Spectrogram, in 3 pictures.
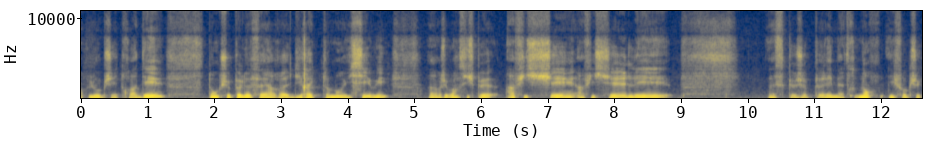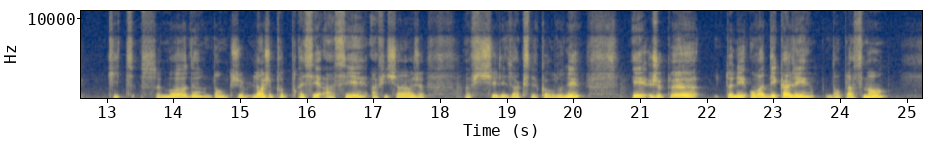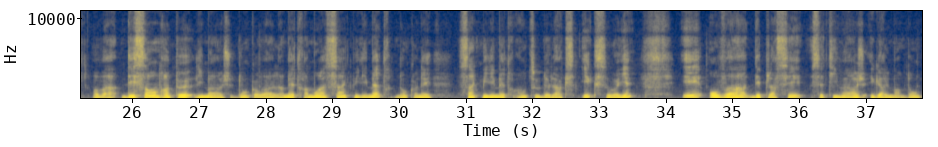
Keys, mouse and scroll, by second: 6.8 click, 12.0 click, 13.6 click, 16.9 click, 18.7 click, 21.6 click, 24.6 click, 25.1 click, 27.2-27.8 scroll down 1, 28.6-29.0 scroll down 4, 30.3-32.7 drag, 33.3 click, 34.3 scroll up 2, 37.5 scroll up 1.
